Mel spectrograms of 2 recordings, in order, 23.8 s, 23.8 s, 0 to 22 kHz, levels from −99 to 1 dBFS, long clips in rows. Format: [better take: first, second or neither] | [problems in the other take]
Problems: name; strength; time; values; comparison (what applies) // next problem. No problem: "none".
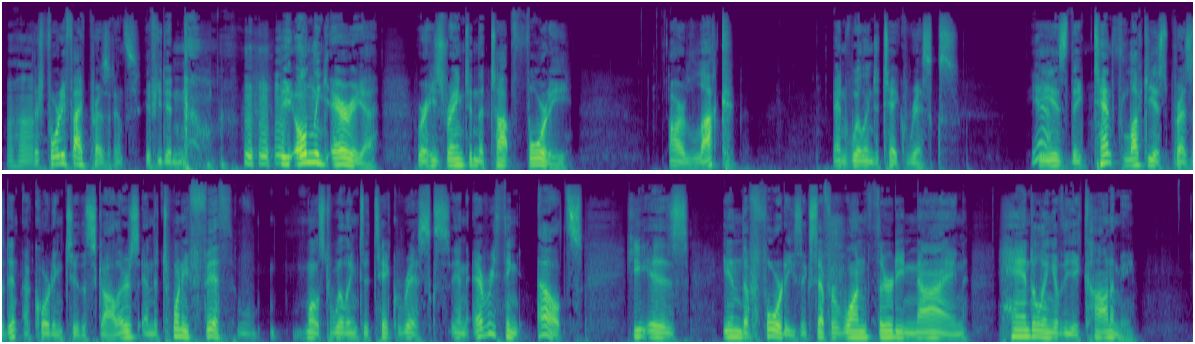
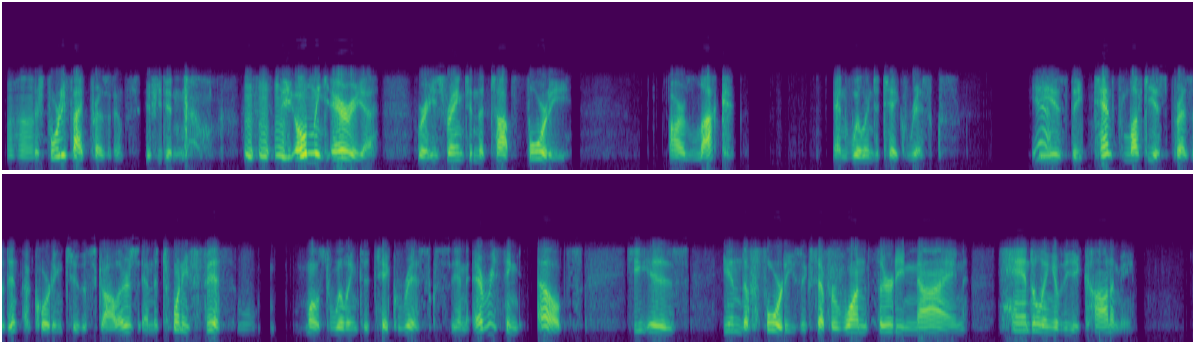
first | phone-call audio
